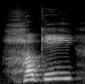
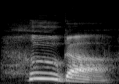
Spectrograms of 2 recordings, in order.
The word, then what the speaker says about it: Hygge: welcome to a review for what I call Huggy but is apparently pronounced Huger h- G ah yes apparently that's how that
